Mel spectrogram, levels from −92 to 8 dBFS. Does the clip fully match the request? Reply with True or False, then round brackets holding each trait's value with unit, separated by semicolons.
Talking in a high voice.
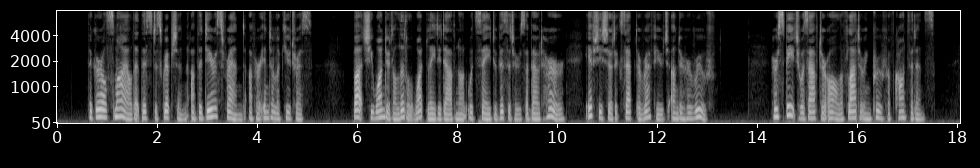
False (155 Hz)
